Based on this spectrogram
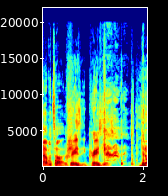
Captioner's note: Anthony laughs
